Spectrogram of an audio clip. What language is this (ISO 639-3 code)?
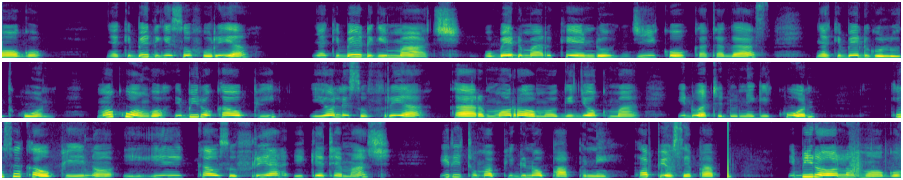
luo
